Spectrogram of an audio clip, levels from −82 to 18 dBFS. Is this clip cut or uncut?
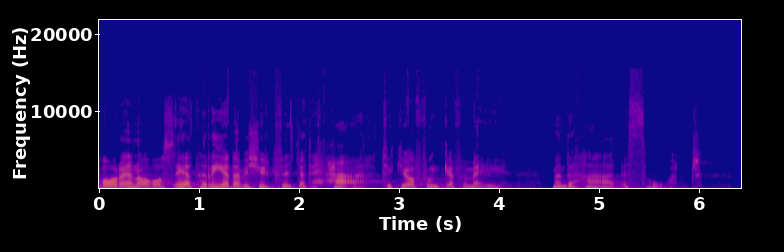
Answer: cut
